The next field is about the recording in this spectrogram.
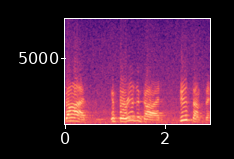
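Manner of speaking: ordinary talk, nothing marked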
